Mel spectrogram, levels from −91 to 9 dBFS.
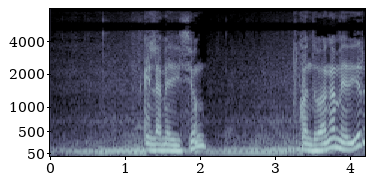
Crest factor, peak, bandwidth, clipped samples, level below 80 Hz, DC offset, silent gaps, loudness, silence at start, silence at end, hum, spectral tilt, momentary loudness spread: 14 dB; -4 dBFS; 7.8 kHz; under 0.1%; -34 dBFS; under 0.1%; none; -18 LUFS; 0 s; 0 s; none; -7.5 dB/octave; 16 LU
